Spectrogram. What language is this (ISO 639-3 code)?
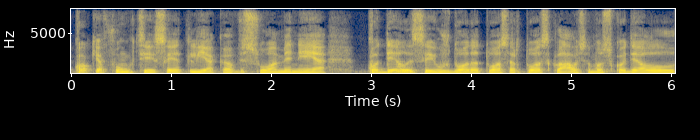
lit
